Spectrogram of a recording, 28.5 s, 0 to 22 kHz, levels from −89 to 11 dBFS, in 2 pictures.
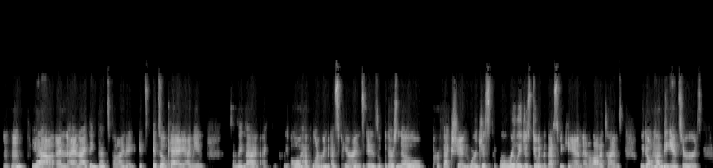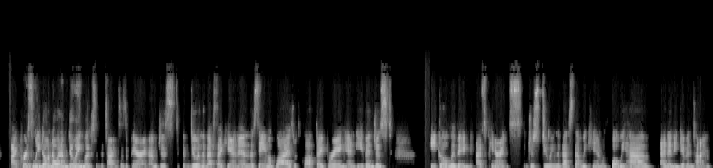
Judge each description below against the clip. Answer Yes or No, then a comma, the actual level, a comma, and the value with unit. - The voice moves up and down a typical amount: No, wide, 7.5 semitones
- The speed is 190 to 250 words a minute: Yes, fast, 205 wpm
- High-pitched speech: Yes, high, 215 Hz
